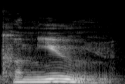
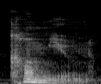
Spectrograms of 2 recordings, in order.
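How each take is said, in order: First: The stress is on the second syllable. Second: The stress is on the first syllable. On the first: It is a verb meaning to share spiritual feelings. "now we stress the second syllable" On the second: It is a noun for a shared living group. "you stress the first syllable"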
